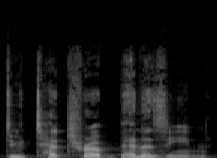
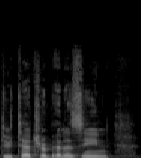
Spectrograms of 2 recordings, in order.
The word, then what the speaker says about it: deutetrabenazine: in the next one, it's deutetrabenazine, and it's like like the first 3 letters of 2 in French, tetra, like 4, and then benazine.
